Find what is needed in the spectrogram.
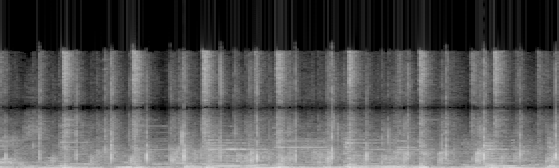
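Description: Live blues-rock band playing: electric guitar over bass guitar and a drum kit, with cymbal strikes keeping a steady beat.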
